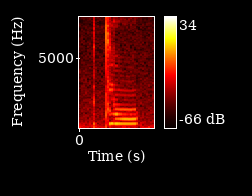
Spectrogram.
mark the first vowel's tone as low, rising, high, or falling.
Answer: high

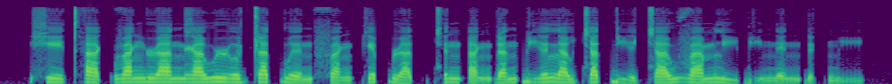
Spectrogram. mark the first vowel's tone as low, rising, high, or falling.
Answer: low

